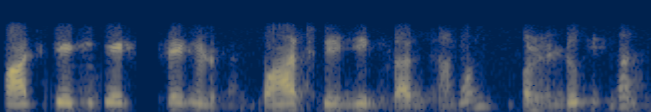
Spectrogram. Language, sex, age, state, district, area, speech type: Urdu, male, 18-30, Uttar Pradesh, Balrampur, rural, conversation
